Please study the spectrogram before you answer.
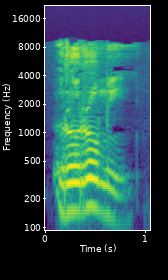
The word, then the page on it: rurumwi: Raga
